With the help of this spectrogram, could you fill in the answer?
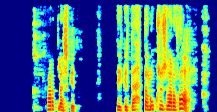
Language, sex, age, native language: Icelandic, female, 30-39, Icelandic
